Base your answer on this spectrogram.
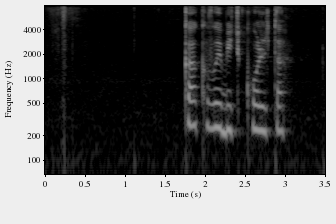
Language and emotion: Russian, neutral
